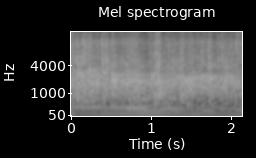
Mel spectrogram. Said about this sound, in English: We ought to clap our hands for all of our L Kids team. They do such a phenomenal job leading.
